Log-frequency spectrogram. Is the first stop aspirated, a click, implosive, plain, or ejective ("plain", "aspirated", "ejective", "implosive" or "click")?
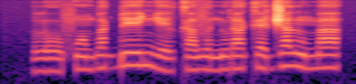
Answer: plain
